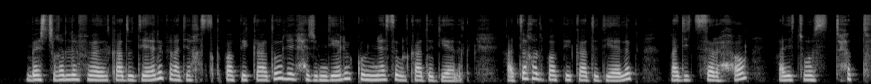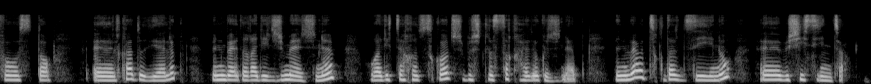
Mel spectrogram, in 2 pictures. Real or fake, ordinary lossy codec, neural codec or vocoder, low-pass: fake; none; vocoder, 22.05 kHz, 80 mel bands, WaveNeXt; none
